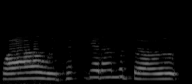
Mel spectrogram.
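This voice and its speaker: A woman's voice: high voice, steady tone, measured pace, a bit bright. A woman player in an online tabletop game, her voice breaking up and dropping out over a bad connection as she chats offhand. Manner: offhand, rambling recap with fillers. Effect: voice breaking up over a bad wireless connection. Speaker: player recapping her character's story. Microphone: home mic on an online call.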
